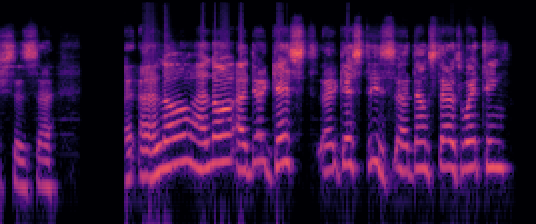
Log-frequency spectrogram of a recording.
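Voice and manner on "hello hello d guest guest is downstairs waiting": very high, slow little halfling matron voice. Voicing a little halfling matron knocking on a door: little halfling matron voice. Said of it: "it's the voice of the little halfling matron".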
